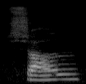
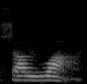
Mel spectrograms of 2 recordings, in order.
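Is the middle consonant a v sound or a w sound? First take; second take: v; w. First: The middle consonant is a v sound. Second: The middle consonant is a w sound. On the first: This is the newer pronunciation. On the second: This is the older pronunciation.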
